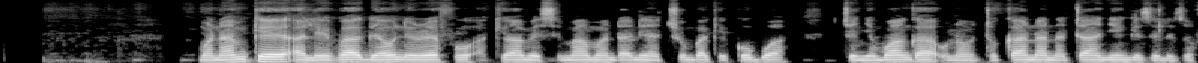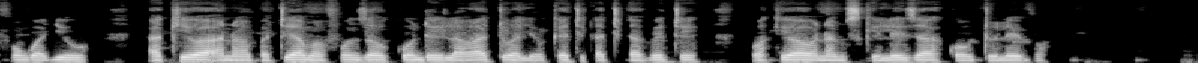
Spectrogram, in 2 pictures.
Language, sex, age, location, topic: Swahili, male, 25-35, Dar es Salaam, education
